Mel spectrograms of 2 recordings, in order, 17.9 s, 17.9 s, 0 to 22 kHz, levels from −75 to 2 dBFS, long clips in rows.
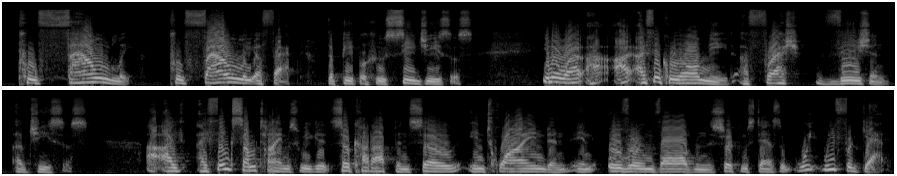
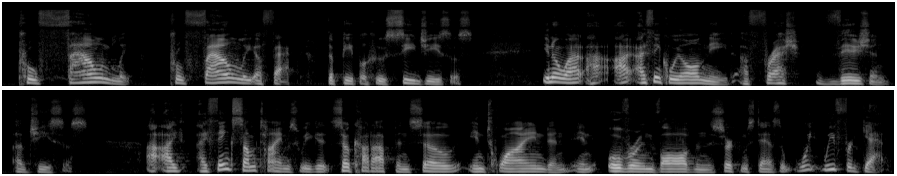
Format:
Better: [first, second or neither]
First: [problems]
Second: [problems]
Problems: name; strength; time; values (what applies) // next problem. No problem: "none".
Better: second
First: distortion; heavy; 6 dB below the speech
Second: none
